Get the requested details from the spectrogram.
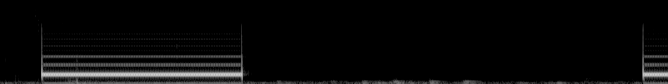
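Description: telephone ringback tone

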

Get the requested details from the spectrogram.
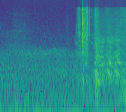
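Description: car engine cranking

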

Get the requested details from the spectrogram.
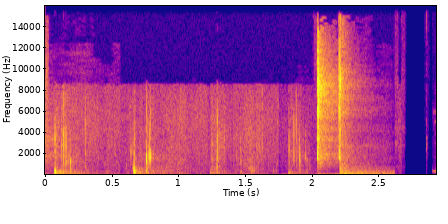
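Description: footsteps

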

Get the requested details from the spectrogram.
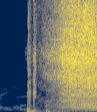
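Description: ocean waves

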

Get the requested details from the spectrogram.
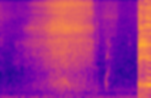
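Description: burp

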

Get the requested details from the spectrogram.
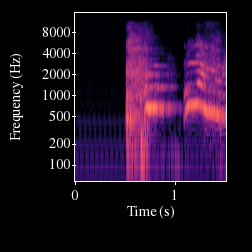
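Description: a sneeze

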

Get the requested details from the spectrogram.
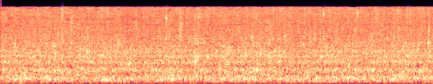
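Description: flowing stream water

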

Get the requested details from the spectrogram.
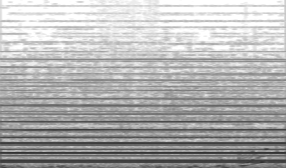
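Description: car horn honking

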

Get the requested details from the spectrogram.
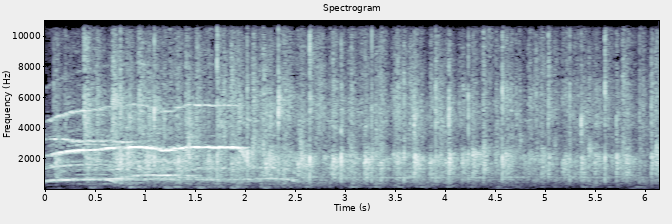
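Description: audience applause and cheering

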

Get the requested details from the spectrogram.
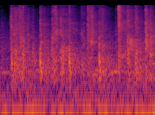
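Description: hands clapping

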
